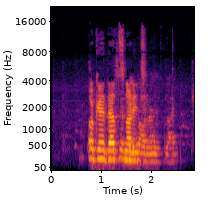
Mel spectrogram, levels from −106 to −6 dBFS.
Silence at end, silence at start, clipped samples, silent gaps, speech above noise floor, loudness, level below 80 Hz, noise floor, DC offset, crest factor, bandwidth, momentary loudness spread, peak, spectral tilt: 0.4 s; 0.75 s; under 0.1%; none; 39 dB; -26 LUFS; -70 dBFS; -65 dBFS; under 0.1%; 20 dB; 15 kHz; 22 LU; -8 dBFS; -5.5 dB/octave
